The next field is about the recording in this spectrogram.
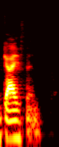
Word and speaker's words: Ghaifan: How do you say that? Ghaifan. – No idea. – I-F-A-N, Guyfan. – Guyfan. – Guyfan. – Johanna Guyfan.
